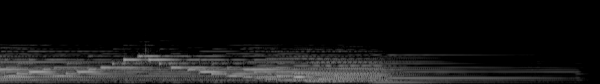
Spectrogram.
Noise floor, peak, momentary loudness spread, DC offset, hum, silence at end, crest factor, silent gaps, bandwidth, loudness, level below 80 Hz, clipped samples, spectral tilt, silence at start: -60 dBFS; -20 dBFS; 18 LU; under 0.1%; none; 0.2 s; 14 dB; none; 3.8 kHz; -34 LUFS; -80 dBFS; under 0.1%; -8 dB/octave; 0 s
